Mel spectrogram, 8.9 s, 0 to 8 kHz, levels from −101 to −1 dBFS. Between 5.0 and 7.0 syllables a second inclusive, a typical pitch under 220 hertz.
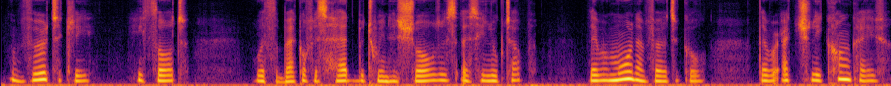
Yes: 5.8 syllables/s; high, 190 Hz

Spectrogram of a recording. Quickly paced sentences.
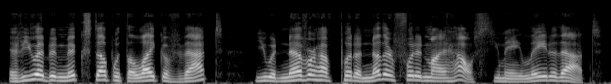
Yes: fast, 255 wpm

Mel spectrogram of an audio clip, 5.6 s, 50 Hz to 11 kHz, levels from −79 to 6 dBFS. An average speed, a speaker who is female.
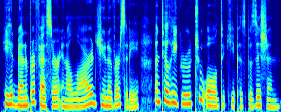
Yes: average, 190 wpm; female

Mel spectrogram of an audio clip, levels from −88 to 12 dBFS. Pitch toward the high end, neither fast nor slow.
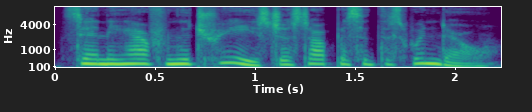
No: high, 220 Hz; fast, 240 wpm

